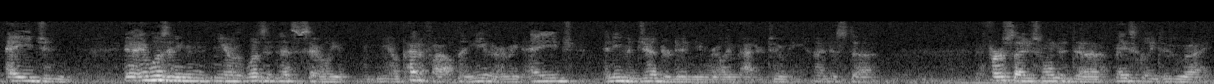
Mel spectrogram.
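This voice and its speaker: Male suspect in questioning, jittery and halting, muffled sound with clear background noise. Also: medium pitch, a little mellow. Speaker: suspect being interviewed by police. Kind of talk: halting interview answers. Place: echoey interview room, far mic. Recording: muffled, noisy, echoey police room recording, distant mic.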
